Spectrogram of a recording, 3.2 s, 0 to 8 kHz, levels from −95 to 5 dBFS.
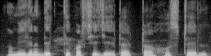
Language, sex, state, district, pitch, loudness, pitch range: Bengali, male, West Bengal, Alipurduar, 110 Hz, -19 LUFS, 105-115 Hz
